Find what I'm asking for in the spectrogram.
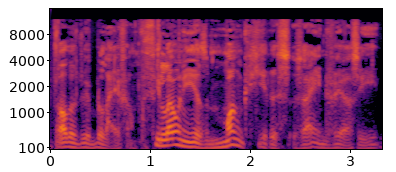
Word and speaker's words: Thelonious: De meester zelf, Thelonious Monk. Moet je zo heel goed uitspreken. Thelonious, dat. Ja, dat.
